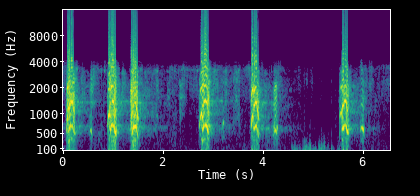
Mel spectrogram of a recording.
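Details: Squirrel-hunting dogs in Wayne County, Kentucky: a Walker hound mix and a mountain cur and black and tan cross that is still learning. Loud, full barks, some in pairs, are spaced irregularly, with softer yelps trailing between them.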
